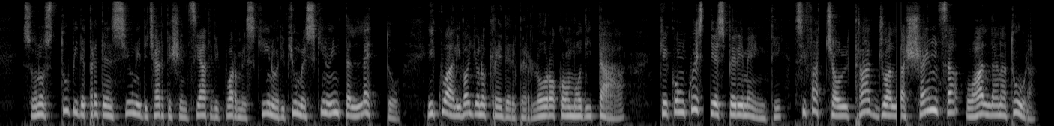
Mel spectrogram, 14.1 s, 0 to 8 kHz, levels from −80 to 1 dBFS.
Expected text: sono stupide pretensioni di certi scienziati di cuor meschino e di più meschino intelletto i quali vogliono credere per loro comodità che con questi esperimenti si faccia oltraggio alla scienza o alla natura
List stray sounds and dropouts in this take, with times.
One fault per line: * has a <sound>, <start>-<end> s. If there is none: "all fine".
* has a dropout, 9.4-9.5 s
* has a dropout, 12.0-12.0 s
